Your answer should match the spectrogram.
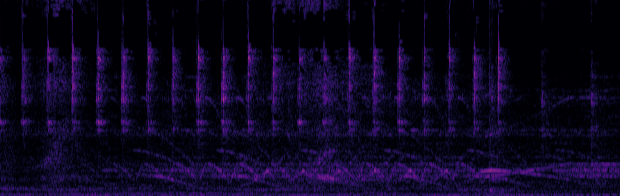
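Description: A film-teaser soundtrack heard through a speaker: a clock-like ticking, several ticks a second, under layered swooping tones that rise and fall like sirens, over a low steady drone.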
